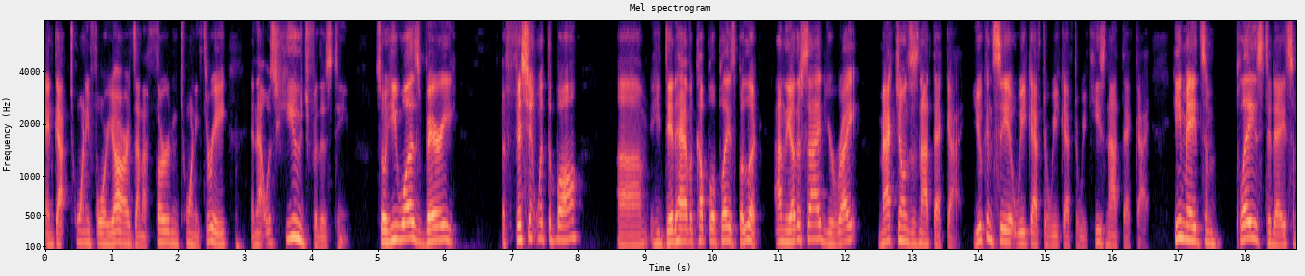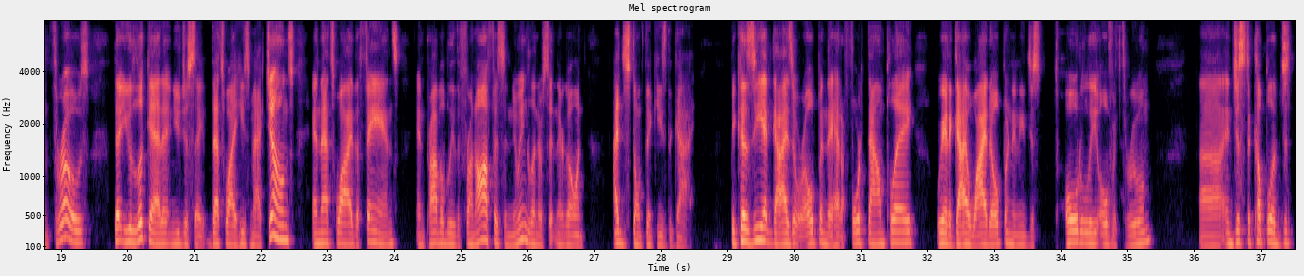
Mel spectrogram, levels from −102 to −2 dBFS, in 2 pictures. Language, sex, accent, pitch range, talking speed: English, male, American, 130-170 Hz, 220 wpm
